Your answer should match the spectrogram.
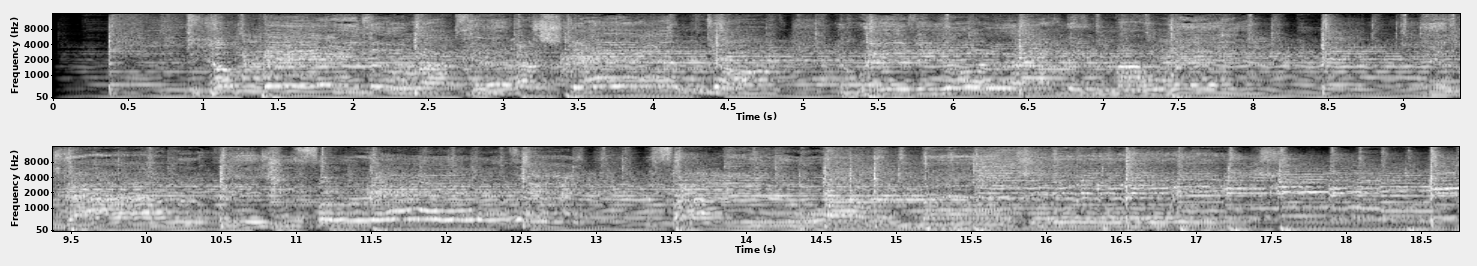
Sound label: chorus ringtone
